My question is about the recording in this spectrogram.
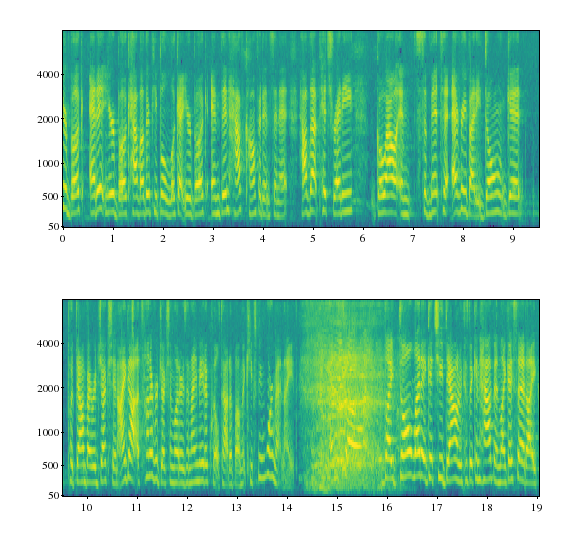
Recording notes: joined us in front of a live audience it Sasquan (the 73rd World Science Fiction Convention)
